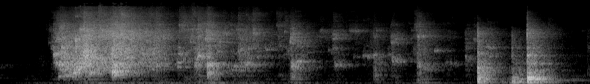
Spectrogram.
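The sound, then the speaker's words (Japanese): Water sloshes loudly as someone climbs out of a bathtub to go to the washing area, a broad splashing surge followed by a series of uneven splashes and drips that fade and return in bursts. “まずは、お風呂から上がって、洗い場に行こう。”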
